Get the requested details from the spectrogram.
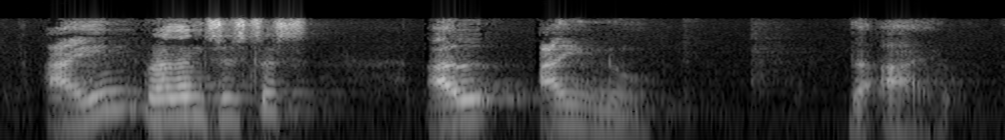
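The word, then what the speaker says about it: العين: Al-ainu. The eye. We pronounce lam.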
